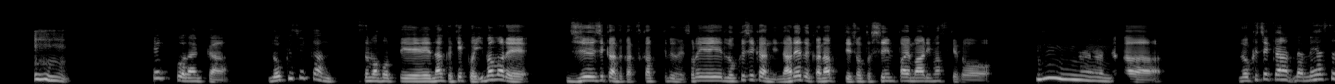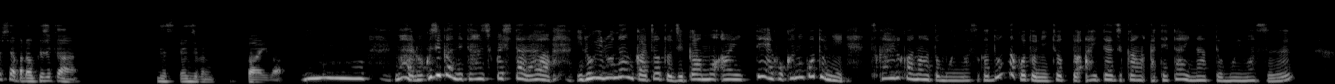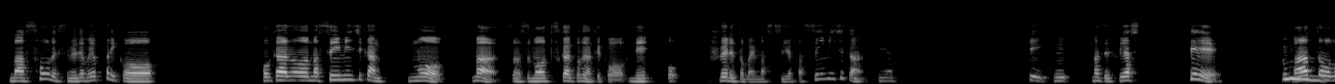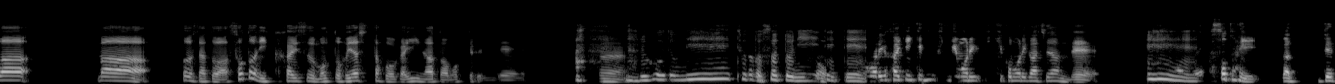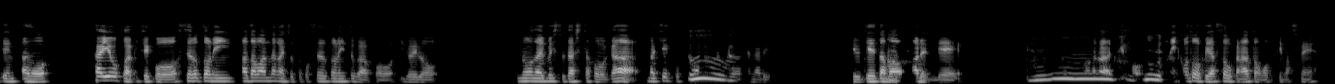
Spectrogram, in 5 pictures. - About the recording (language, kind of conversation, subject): Japanese, podcast, スマホと上手に付き合うために、普段どんな工夫をしていますか？
- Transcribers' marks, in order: tapping; "スマホ" said as "スマオ"; unintelligible speech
